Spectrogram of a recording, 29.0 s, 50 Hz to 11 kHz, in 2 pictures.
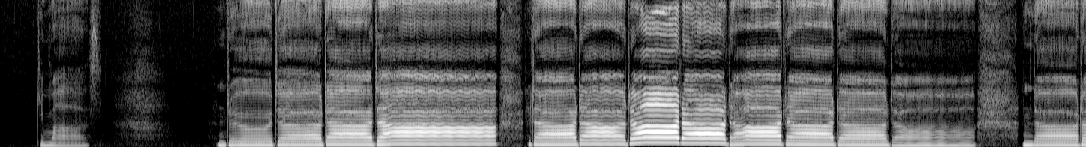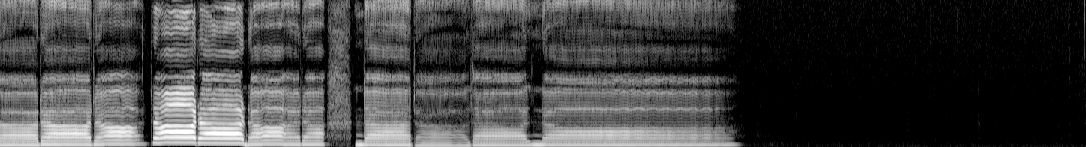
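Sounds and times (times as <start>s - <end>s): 
vocal: 2.9s - 24.4s.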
